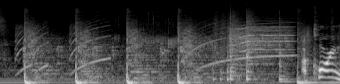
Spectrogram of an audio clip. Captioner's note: siren wailing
